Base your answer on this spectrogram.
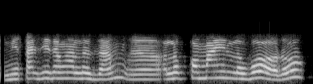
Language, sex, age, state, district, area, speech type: Assamese, female, 45-60, Assam, Morigaon, rural, conversation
